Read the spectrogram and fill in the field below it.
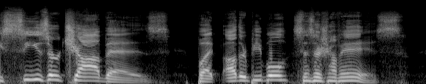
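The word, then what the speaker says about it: César Chávez: It's Cesar Chavez.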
